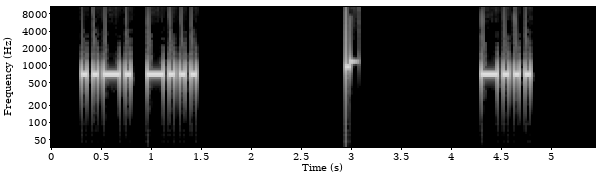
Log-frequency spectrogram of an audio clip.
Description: Morse code, heard as a keyed tone, about 22 wpm, 700 Hz. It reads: FB B
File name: Top 20 QSO Elements - 8x Character Spacing - 22wpm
